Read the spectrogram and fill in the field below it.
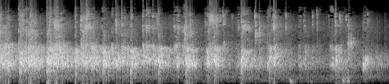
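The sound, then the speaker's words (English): A crowd applauds steadily as the worship team comes forward, dense overlapping claps filling the space at a loud, sustained level with no voices standing out. “As they're coming forward, yes, go ahead and clap, please.”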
